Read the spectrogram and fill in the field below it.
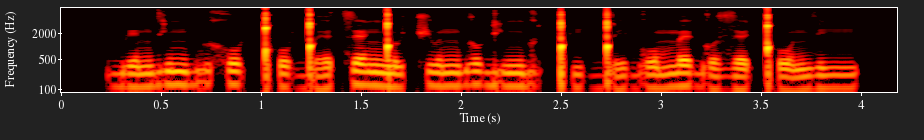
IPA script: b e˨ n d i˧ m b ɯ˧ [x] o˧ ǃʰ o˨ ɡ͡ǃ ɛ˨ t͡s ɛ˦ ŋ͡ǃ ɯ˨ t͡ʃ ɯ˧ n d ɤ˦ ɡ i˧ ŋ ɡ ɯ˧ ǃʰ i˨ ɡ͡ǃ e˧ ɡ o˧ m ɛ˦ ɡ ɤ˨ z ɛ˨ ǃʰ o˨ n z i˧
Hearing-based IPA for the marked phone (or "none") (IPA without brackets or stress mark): x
